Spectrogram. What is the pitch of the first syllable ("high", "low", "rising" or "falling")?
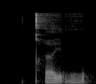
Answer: falling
